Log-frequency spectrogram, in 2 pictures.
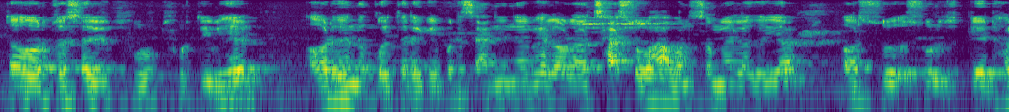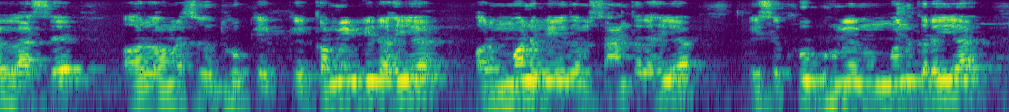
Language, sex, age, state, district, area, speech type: Maithili, male, 30-45, Bihar, Sitamarhi, rural, spontaneous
